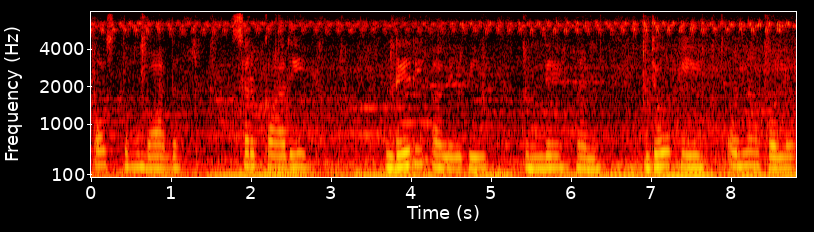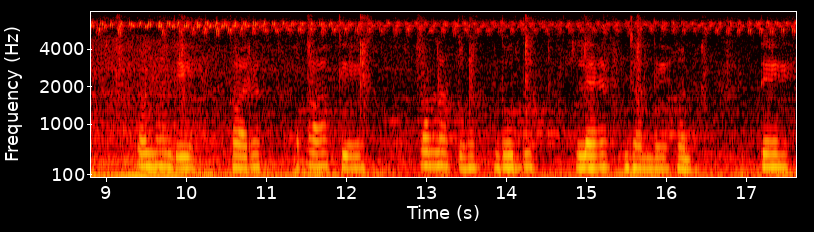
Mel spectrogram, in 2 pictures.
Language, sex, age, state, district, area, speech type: Punjabi, female, 18-30, Punjab, Fazilka, rural, spontaneous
